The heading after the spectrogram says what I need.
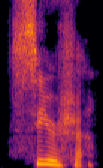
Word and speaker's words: Saoirse: how to pronounce before it's pronounced Saoirse oh yes Saoirse Ronan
